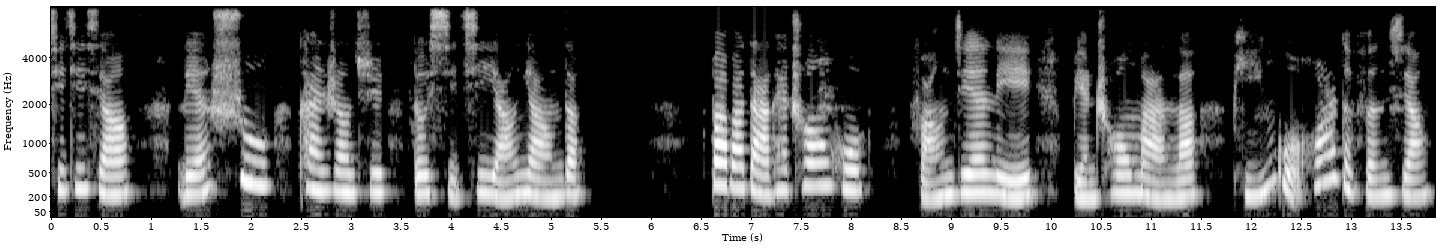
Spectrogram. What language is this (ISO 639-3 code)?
zho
